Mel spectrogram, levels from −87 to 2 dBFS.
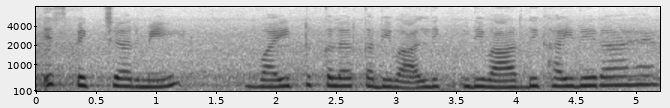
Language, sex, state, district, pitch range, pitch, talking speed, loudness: Hindi, female, Chhattisgarh, Raipur, 245-290 Hz, 265 Hz, 150 wpm, -16 LUFS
